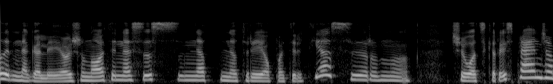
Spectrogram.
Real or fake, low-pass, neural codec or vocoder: real; 7.2 kHz; none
